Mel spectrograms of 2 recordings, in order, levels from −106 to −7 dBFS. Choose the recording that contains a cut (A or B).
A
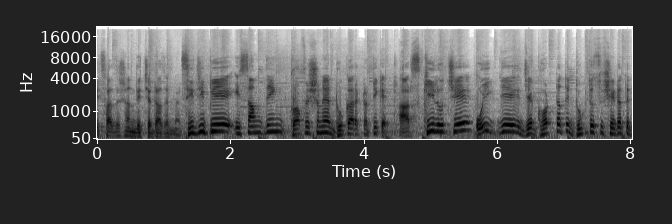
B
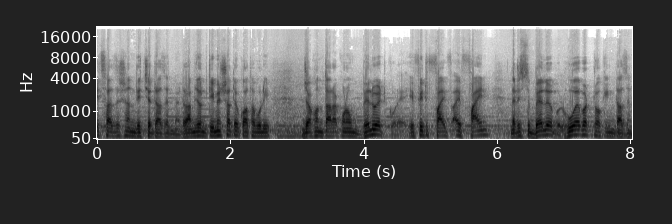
A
